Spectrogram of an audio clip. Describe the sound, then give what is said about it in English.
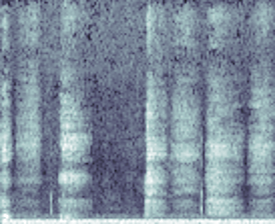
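Heavy, ragged, panicked breathing in and out from a person sitting in the back of a moving van, several quick gasping breaths in an uneven rhythm, fairly loud over a constant low rumble, with no talking. “The only person making noise is whoever sat opposite him, breathing heavily in and out.”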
